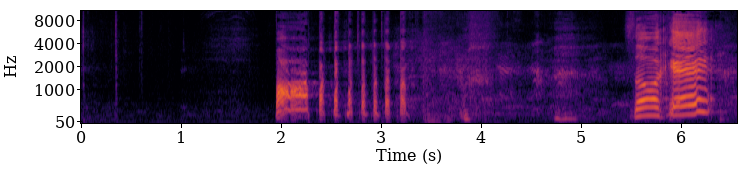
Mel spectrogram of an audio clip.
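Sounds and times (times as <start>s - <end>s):
speech: 2.0s - 2.9s, 5.5s - 6.4s
church audience imitating chicks peeping: 2.0s - 3.3s
people chuckling: 2.0s - 5.5s
crowd murmur: 3.1s - 5.6s.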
